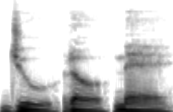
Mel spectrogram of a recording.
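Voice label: "jurome", concatenated syllables; Affixing experiment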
